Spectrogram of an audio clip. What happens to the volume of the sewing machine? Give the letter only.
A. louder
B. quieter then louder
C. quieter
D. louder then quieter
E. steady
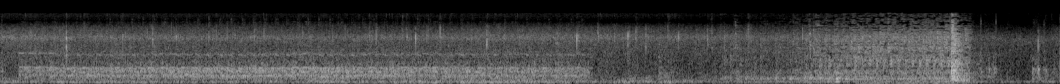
B.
